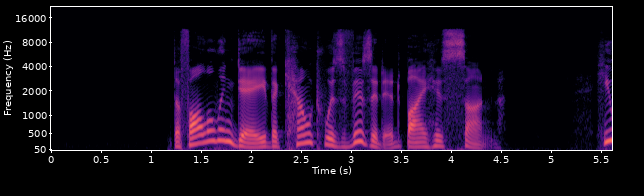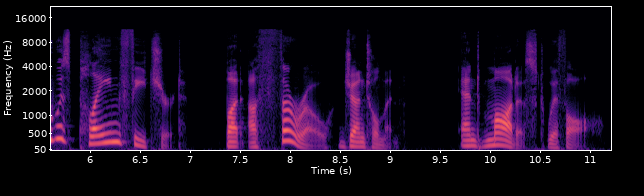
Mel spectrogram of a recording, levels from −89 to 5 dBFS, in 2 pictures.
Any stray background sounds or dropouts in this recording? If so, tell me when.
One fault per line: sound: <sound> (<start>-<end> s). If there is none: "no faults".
no faults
